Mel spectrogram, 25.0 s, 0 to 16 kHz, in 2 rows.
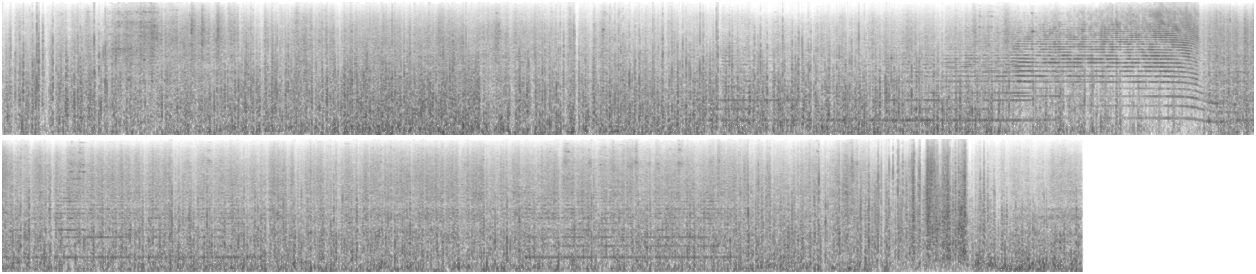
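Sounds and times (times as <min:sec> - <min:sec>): train wind and rail noise: 0:00.0 - 0:23.4
passing locomotive horn blaring: 0:06.9 - 0:15.5, 0:17.5 - 0:20.5
locomotive horn blasts: 0:07.0 - 0:15.3, 0:17.6 - 0:20.0.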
